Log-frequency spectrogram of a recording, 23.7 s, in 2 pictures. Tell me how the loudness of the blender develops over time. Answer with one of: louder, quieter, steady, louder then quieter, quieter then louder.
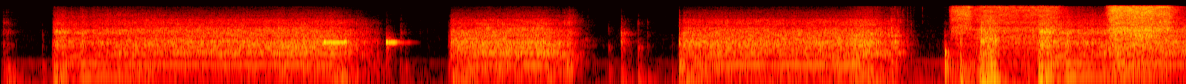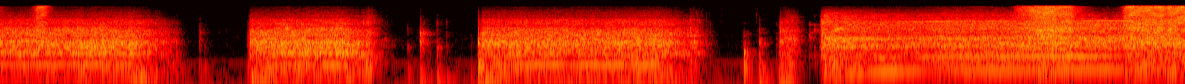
steady.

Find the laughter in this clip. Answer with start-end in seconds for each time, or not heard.
not heard.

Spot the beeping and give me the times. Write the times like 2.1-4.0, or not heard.
3.2-4.0.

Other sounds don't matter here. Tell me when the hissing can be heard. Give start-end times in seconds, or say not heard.
9.5-12.3, 22.0-23.6.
